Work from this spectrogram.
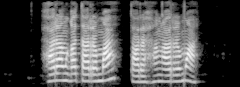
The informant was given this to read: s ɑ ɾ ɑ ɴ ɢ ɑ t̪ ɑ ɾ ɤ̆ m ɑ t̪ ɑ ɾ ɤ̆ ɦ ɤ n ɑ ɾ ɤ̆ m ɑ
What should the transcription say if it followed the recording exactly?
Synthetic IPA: h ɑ ɾ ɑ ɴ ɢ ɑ t̪ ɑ ɾ ɤ̆ m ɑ t̪ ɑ ɾ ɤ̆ ɦ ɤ ɴ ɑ ɾ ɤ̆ m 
